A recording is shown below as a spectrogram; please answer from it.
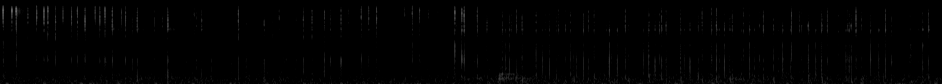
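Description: Long red nails tap and scratch the thin shell of a single brown chicken egg held in the hands. The result is a quiet, steady stream of rapid, crisp clicks and light scratching, bright and dry with almost no low end and no ring after each tap.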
